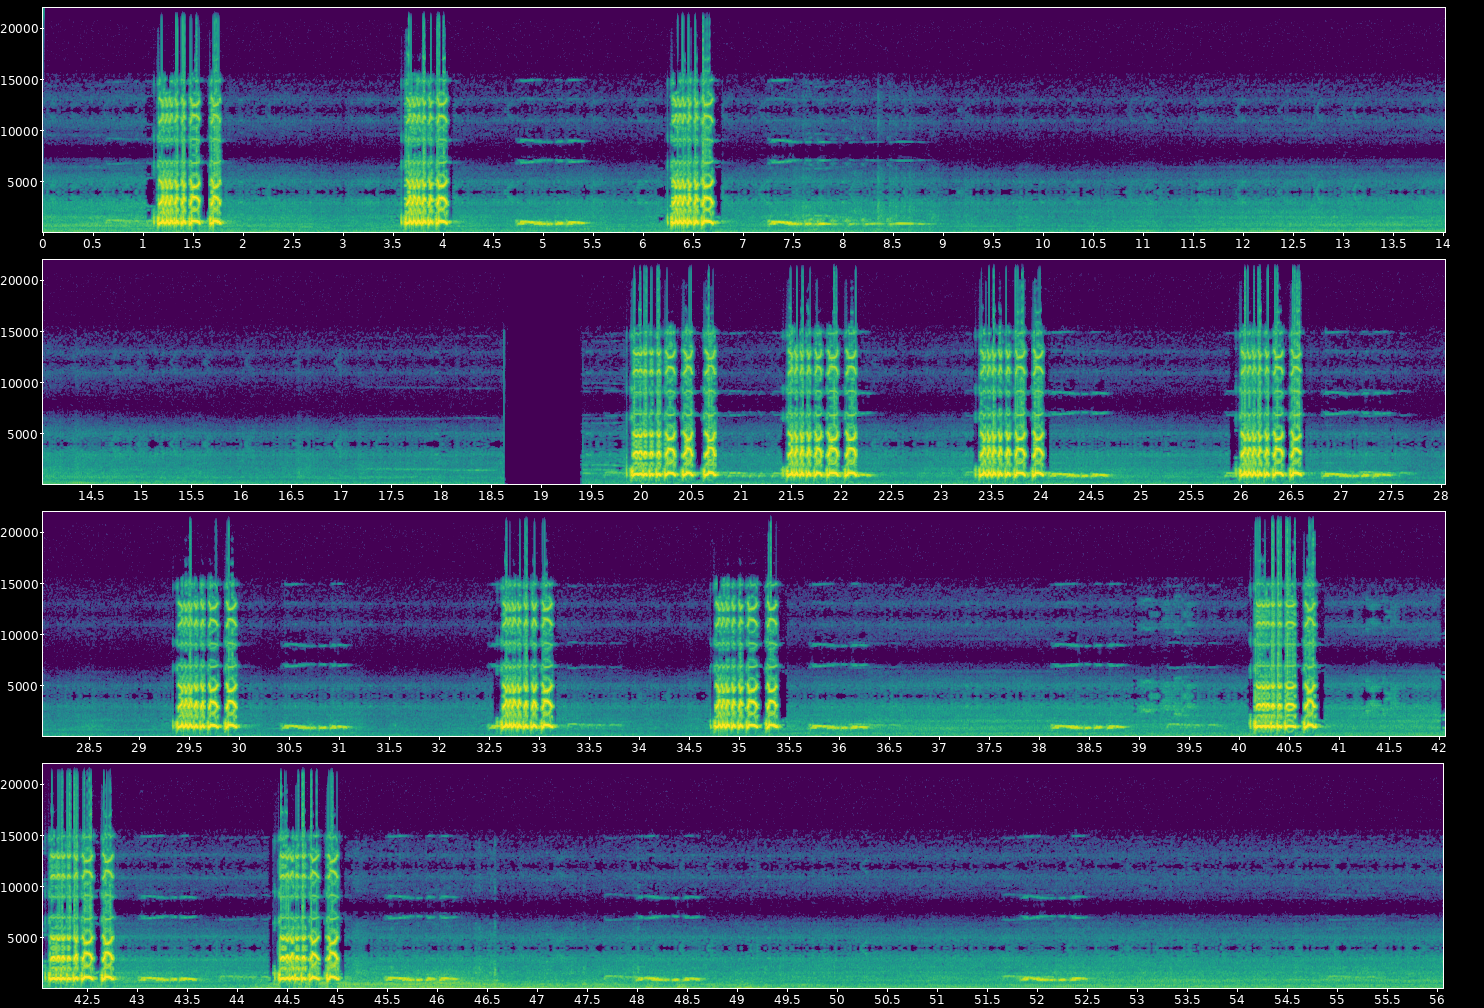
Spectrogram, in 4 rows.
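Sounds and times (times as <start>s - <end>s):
doves cooing: 0.0s - 1.9s, 3.6s - 5.6s, 6.2s - 9.0s, 19.7s - 22.4s, 23.3s - 24.8s, 25.8s - 27.8s, 29.3s - 31.2s, 32.5s - 33.9s, 34.7s - 36.7s, 38.1s - 40.9s, 42.0s - 50.3s
low background rumble: 19.4s - 56.0s.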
